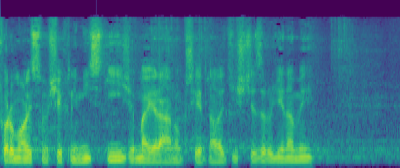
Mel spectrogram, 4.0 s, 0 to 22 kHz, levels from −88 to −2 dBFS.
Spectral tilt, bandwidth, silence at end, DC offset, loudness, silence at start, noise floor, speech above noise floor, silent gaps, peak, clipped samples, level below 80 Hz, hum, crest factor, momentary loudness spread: -3 dB/octave; 14.5 kHz; 0 s; under 0.1%; -15 LUFS; 0 s; -38 dBFS; 22 dB; none; 0 dBFS; under 0.1%; -60 dBFS; none; 16 dB; 15 LU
